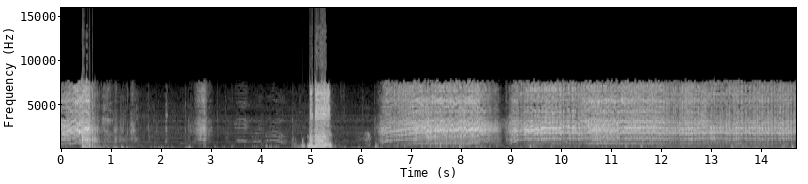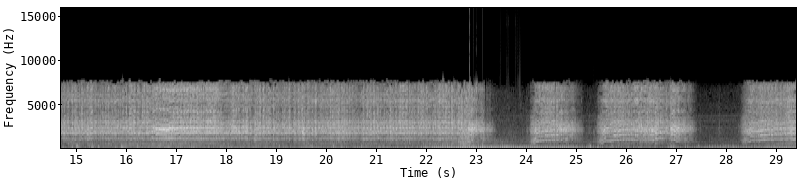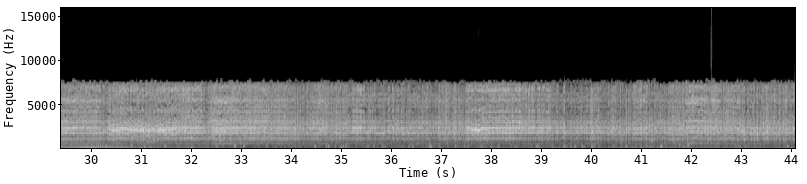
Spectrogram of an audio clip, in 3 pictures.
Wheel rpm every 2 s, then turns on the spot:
80, 0, 0, 110, 120, 160, 160, 160, 160, 160, 160, 100, 60, 80, 100, 160, 160, 160, 160, 160, 160, 160.
none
